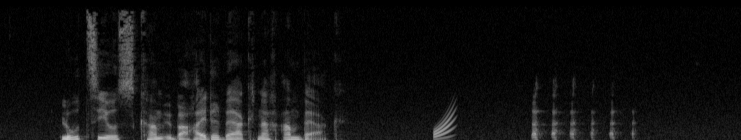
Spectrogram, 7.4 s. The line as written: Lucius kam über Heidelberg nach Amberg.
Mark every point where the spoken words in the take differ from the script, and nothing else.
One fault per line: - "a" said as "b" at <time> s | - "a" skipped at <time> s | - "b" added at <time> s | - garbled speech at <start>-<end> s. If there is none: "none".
none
